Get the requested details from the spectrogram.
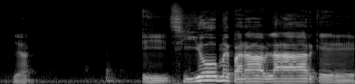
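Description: Speaking in a medium pitch, a man makes very wide pitch swings. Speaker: former congressman and environmental NGO director. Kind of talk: casual interview chat.

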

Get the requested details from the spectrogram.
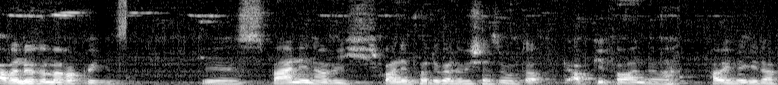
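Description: Talking at a very fast pace, a man keeps a fairly high pitch in a monotone, flat intonation. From Lower Bavaria, Germany (near Deggendorf). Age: 20s. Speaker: van-life traveller, former car painter. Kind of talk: casual interview.

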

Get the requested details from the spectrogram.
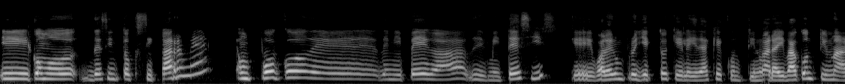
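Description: A woman with a Chilean accent speaks at a moderate pace in a high pitch with ordinary pitch variation. Her loudness swings widely, and the sound is dry and close with no echo. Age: 20s. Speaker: podcast co-host, illustrator. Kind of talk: casual chat.

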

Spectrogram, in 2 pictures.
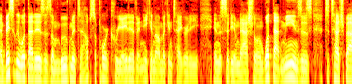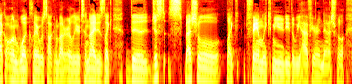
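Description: A man rattles along at a very fast pace with ordinary pitch variation, and the background is quiet. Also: medium pitch for a man. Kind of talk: casual chat.

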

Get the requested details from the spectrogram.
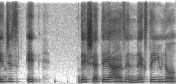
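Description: A woman with an American accent speaks at a moderate pace in a fairly high pitch. It is an ordinary speaking voice, captured in a very clean recording with a silent background. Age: 50s. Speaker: mother of a pro football player. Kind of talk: casual chat.

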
